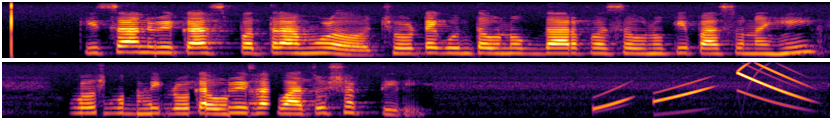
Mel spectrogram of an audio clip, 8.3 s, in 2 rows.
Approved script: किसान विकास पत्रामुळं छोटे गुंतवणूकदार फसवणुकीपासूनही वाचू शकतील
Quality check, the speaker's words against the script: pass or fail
fail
